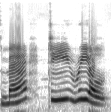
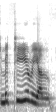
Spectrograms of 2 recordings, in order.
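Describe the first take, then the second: First: "Material" very slowly broken into syllables. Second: "Material" as one word, stressed on "te"; second-syllable stress. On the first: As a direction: stretch out each part of "Material". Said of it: "there are four syllables". ("Material" को धीरे-धीरे तोड़कर) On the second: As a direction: lean on the long "tee" inside "Material". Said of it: "Second syllable is to be stressed". ("Material" में दूसरे हिस्से पर ज़ोर) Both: Shown as a demonstration.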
